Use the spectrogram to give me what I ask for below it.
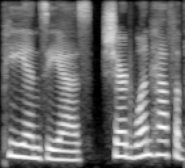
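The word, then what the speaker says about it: Penzias: his son David said Dr penus pronounced pnz as shared one half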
